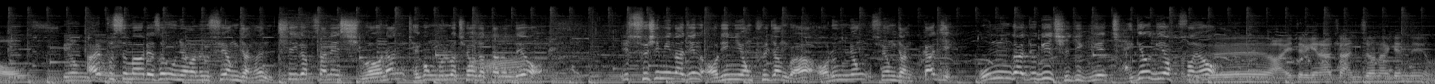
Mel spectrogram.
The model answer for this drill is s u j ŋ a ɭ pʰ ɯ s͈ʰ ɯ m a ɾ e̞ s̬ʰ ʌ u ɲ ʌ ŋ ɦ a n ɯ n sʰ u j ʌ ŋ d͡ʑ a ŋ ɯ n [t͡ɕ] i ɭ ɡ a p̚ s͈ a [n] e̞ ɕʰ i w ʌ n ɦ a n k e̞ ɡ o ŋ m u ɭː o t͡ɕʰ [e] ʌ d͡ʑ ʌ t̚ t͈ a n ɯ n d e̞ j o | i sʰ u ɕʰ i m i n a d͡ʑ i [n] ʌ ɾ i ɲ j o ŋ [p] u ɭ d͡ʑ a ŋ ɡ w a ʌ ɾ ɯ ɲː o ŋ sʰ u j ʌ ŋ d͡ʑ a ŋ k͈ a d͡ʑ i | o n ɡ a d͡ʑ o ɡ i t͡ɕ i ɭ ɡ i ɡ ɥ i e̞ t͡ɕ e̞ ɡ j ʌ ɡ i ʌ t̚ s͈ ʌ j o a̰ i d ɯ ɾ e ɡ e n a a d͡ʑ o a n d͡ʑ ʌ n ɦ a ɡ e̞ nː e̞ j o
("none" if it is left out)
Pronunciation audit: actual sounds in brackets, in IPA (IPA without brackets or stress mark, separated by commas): t͡ɕʰ, n, e, n, pʰ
